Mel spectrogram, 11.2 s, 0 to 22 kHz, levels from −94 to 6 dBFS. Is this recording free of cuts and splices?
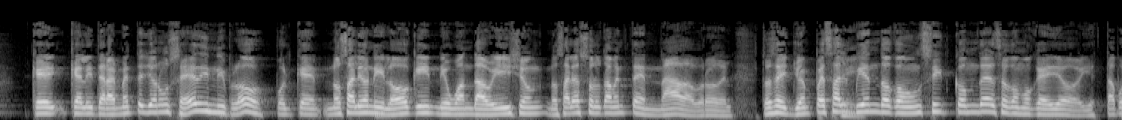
yes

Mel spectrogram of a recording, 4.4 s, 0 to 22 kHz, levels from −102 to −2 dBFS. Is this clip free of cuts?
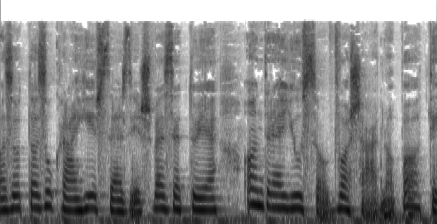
yes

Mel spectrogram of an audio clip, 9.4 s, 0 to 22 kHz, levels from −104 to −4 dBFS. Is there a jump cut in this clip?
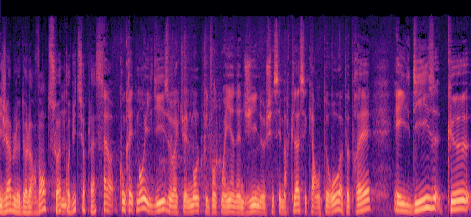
no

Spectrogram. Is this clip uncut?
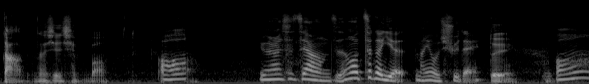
no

